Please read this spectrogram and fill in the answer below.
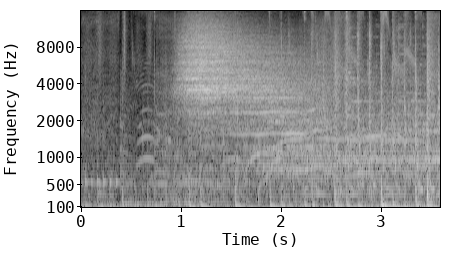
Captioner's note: crowd cheering; upbeat music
